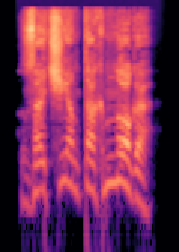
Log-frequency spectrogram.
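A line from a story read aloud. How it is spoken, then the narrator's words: Whispered question. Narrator (Russian): также шепотом спросил я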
